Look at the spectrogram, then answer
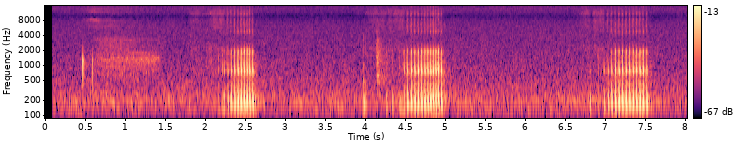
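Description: A Boston Terrier puppy snores in rough, buzzy breaths that repeat about every two and a half seconds.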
